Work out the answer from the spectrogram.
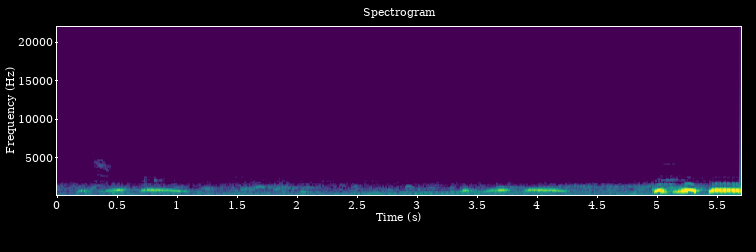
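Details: Spotted dove calls used as a decoy for doves: faint, distant-sounding coo phrases at first, then a louder close phrase starting at the end and cut off.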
